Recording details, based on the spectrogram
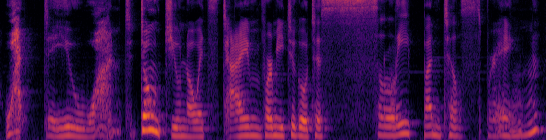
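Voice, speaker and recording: A woman voicing a sly, grumpy old male snake with a hissing, whispery, drawn-out delivery in a children's story. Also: on the low side, vocal fry.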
